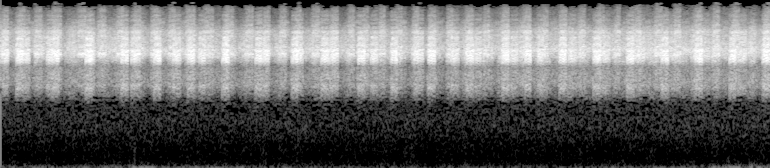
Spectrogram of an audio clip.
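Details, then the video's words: Cicadas singing in midsummer in a Greek pine forest: a dense, high, hissing buzz that throbs in rapid pulses, about three per second, with no other sounds. "Cicadas singing in midsummer - Nature sounds from the Greek fauna - Sounds of cicadas"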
